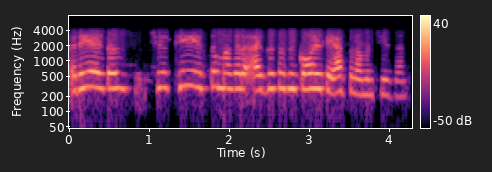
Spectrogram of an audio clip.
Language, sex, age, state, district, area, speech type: Kashmiri, female, 30-45, Jammu and Kashmir, Ganderbal, rural, conversation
